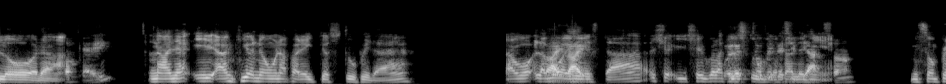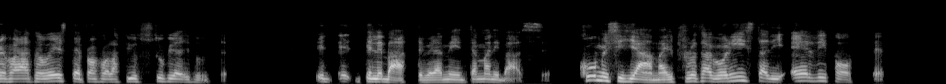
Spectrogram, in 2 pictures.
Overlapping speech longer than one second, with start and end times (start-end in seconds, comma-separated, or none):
7.2-8.4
